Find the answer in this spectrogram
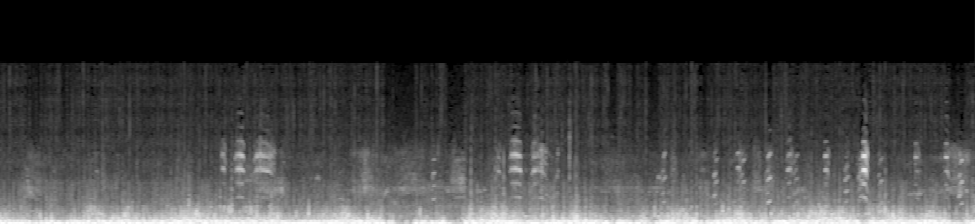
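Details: A large flock of lesser flamingos doing a group courtship dance display gives a dense, continuous chorus of low honking and murmuring, with a brief lull midway and faint wind noise.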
